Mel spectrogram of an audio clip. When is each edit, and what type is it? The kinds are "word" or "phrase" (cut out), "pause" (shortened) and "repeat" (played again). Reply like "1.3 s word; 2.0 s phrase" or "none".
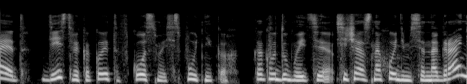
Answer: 1.7 s word; 3.4 s word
